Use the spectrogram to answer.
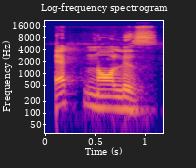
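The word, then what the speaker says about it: acknowledge: ডি টা উজ্জ্ব হবে ডি থাকবে কিন্তু উচ্চারণ হবে না এল ই ডি জি ই লেস অ্যাকনলেজ অর্থ হলো স্বীকার করা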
